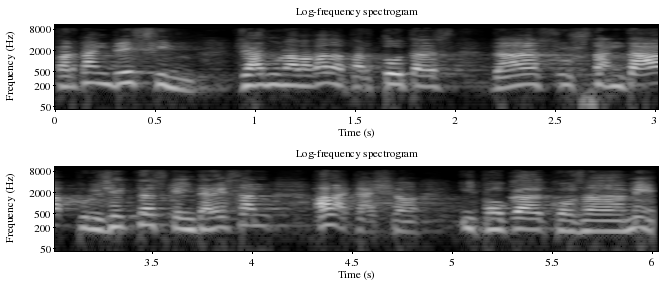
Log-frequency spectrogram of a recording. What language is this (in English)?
Catalan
